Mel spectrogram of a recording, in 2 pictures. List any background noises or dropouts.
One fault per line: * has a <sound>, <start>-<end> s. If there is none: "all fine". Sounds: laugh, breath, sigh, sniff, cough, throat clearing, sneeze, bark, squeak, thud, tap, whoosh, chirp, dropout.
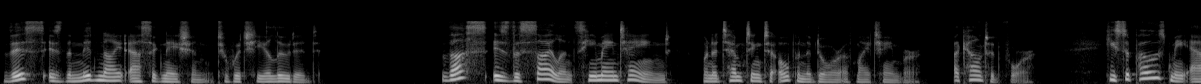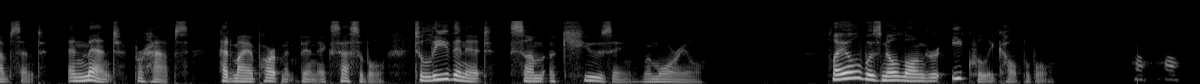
* has a laugh, 23.3-23.8 s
